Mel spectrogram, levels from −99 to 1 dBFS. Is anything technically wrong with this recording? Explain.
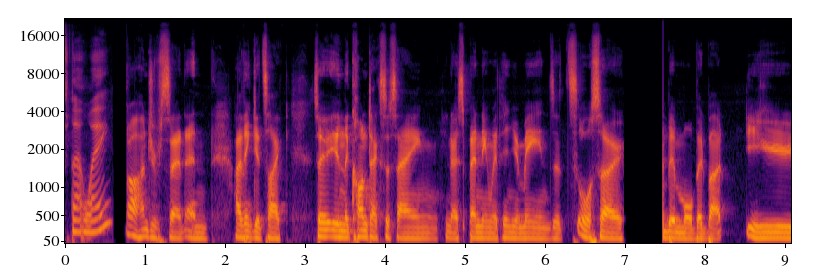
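Yes. At 7.37 s, after "your means it's also" and a pause of about 0.39 s, the speech comes back abruptly, with its opening sound missing just before "bit morbid." Roughly 99 ms is lost, through 7.47 s. This is a clipped start after a pause. The output device drops into a sleep state during the silence and needs time to wake or relock, so the first stretch of sound after the gap never reaches the listener.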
